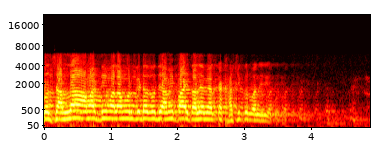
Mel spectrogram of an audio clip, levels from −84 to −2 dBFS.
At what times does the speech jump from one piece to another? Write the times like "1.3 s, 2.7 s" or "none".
none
